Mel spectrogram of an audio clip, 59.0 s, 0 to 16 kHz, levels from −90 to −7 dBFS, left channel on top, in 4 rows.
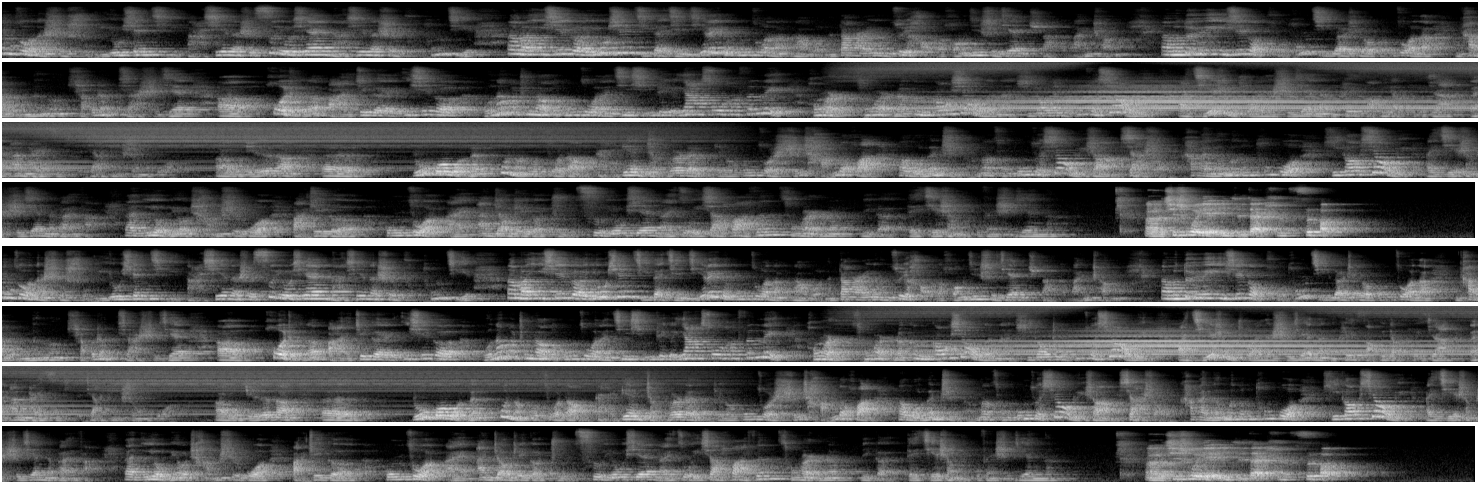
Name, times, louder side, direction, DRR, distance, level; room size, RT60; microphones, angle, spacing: voice 1, 0.0-4.0 4.3-31.2 31.7-33.1 33.6-54.8, right 1 dB, 45° right, 0 dB, 0.4 m, -29 dB
sound 1, 23.1-36.5, right 1 dB, 20° left, 0.7 m, -34 dB
voice 2, 55.4-57.6, left 3 dB, 80° left, -1 dB, 0.6 m, -23 dB
2.8 x 2.0 x 2.6 m, 0.99 s
head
